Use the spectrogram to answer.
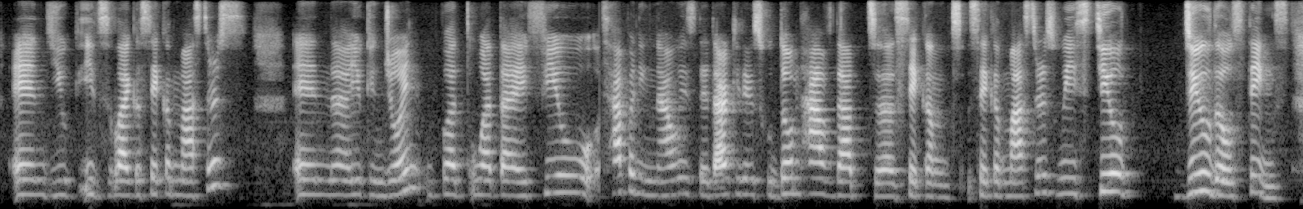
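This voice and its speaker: With a Bulgarian accent, a woman talks at a fairly slow pace in a fairly high voice. Her pitch variation is ordinary, while her loudness swings widely. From Bulgaria, Sofia. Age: 30s. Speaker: architect. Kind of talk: podcast interview.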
